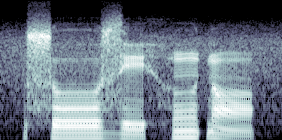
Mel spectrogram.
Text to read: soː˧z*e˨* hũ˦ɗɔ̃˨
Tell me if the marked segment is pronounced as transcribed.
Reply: yes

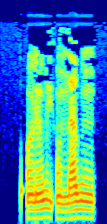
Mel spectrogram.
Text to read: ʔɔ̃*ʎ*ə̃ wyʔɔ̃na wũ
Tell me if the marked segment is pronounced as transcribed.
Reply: no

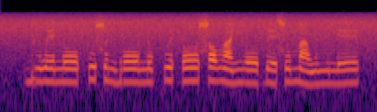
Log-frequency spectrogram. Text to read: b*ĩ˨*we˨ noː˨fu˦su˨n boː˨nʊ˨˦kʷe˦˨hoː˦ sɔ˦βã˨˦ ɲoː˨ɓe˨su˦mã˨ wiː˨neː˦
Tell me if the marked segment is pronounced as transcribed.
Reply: no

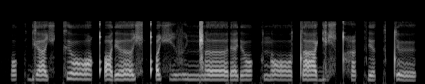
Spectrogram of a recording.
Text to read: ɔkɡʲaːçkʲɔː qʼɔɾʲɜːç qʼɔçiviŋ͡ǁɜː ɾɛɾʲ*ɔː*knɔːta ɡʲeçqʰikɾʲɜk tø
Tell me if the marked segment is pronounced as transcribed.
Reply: yes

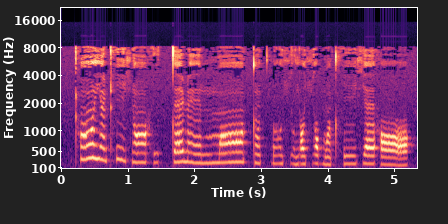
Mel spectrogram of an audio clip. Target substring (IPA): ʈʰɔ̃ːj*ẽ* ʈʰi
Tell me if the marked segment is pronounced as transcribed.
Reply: no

